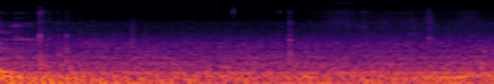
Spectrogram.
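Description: Congested cars on a busy road on a public holiday, a close, loud continuous engine rumble with low idling drone and occasional faint clicks, with no break in the steady traffic noise.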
